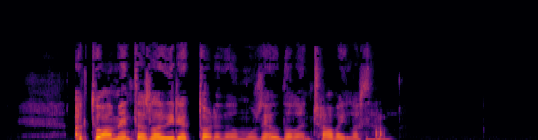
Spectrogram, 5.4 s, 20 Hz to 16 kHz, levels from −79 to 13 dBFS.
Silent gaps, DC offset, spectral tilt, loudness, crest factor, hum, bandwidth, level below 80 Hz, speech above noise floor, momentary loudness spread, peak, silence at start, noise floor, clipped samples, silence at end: none; under 0.1%; -5 dB/octave; -19 LUFS; 20 dB; none; 11.5 kHz; -72 dBFS; 58 dB; 15 LU; -2 dBFS; 0.75 s; -77 dBFS; under 0.1%; 1.5 s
